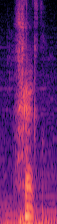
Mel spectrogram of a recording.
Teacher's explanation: hek, which appears to have a glottal stop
